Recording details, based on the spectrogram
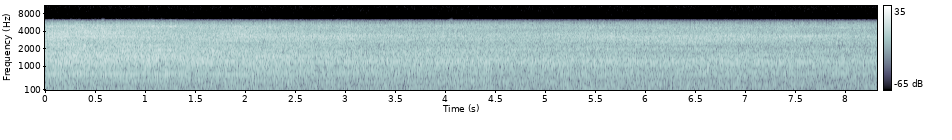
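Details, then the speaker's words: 1988 Ford Mustang GT convertible, 5.0 V8, 4-speed automatic overdrive, about 101,000 miles, original single exhaust: steady even V8 burble, no misses, knocks or ticks; runs very well, normal idle. "i'll turn on the engine so you can hear it there it is runs very well no complaints it has a single exhaust"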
